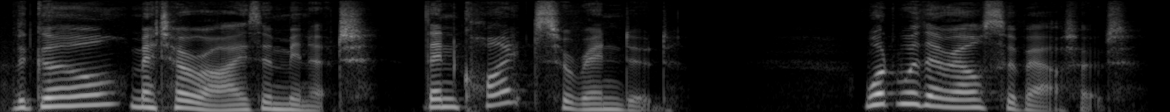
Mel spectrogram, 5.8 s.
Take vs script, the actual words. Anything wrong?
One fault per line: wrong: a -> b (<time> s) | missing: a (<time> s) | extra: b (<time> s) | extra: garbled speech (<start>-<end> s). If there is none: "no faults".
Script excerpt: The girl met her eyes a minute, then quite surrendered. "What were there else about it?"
no faults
